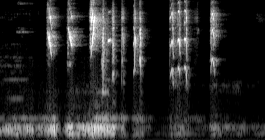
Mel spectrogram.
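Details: Olive-backed sunbird song meant for training young birds: quick high chirps and buzzy notes in short clusters over a faint low hum.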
